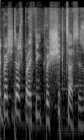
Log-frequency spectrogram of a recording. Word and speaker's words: Beşiktaş: How do you pronounce the S that has a tail on it? It's Beşiktaş. Yeah, it's a tail. It's a Turkish Beşiktaş.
